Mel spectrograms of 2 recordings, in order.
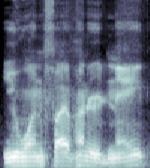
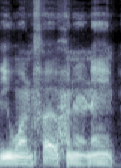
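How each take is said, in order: First: Rising tune on eight, asking it; You won five hundred and eight? said as a real question; surprised question. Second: You won five hundred and eight. flat, confirming; settled statement. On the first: To the viewer over the score, rising in surprise. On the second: Repeating the score to himself, calm and lower. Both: Real, not acted.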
